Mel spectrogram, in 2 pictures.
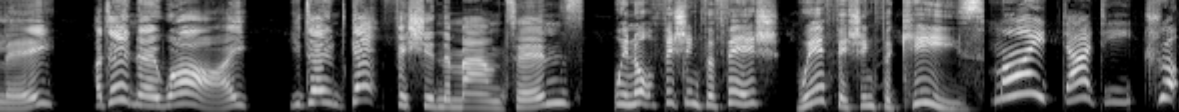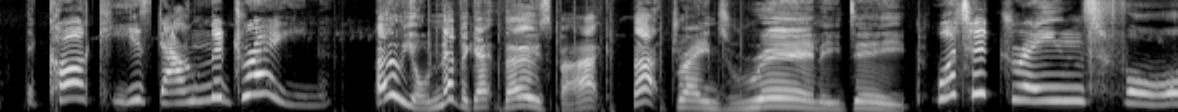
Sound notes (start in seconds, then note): none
